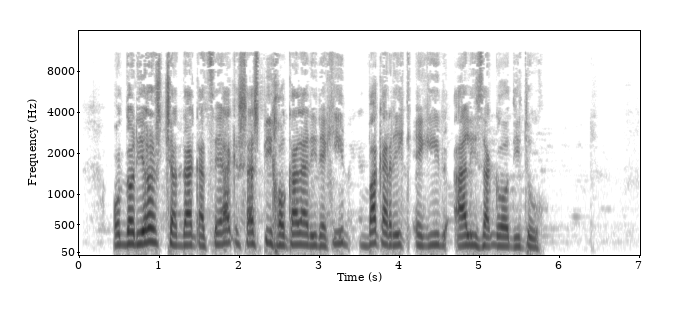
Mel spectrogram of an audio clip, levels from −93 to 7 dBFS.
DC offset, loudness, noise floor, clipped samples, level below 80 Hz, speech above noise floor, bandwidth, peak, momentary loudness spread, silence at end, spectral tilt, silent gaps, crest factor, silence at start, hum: under 0.1%; -22 LUFS; -73 dBFS; under 0.1%; -56 dBFS; 52 dB; 11.5 kHz; -4 dBFS; 12 LU; 1.25 s; -5.5 dB/octave; none; 18 dB; 0.45 s; none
